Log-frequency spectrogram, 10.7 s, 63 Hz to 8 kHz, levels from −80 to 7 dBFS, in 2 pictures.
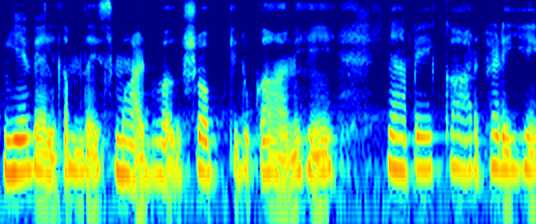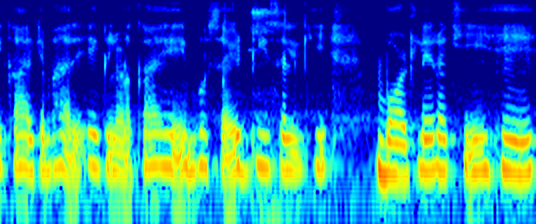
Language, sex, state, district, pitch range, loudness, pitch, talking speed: Hindi, female, Bihar, Samastipur, 185-215 Hz, -23 LUFS, 200 Hz, 150 wpm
